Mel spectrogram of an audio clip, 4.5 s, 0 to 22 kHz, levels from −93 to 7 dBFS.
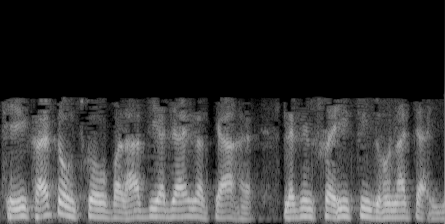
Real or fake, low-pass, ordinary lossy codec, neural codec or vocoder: real; 3.6 kHz; MP3, 16 kbps; none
